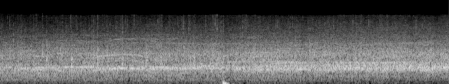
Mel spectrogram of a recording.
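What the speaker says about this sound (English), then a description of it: "a rousing reception from the crowd here in Kanpur" A cricket crowd in Kanpur applauds and cheers a batsman's half century at a one-day international against India, a steady, loud roar of clapping and cheering with no break.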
